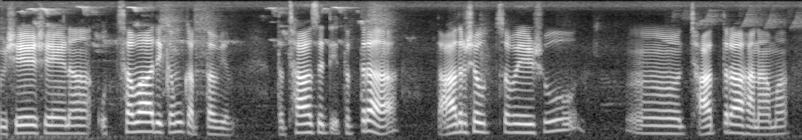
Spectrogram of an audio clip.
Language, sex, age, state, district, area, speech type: Sanskrit, male, 18-30, Karnataka, Uttara Kannada, rural, spontaneous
